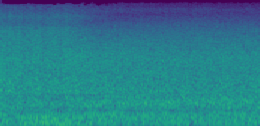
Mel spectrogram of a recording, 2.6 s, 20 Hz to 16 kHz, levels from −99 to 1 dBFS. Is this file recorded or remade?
recorded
